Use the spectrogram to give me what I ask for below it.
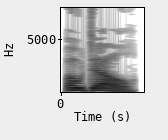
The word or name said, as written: odell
